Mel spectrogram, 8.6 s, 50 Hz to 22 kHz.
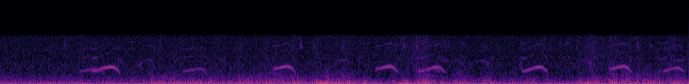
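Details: Little owls pairing at Winterswijk in January 2017 at 17:30; a quick series of short arched mewing notes, each rising then falling, some overlapping, repeated over constant loud wind rumble.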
